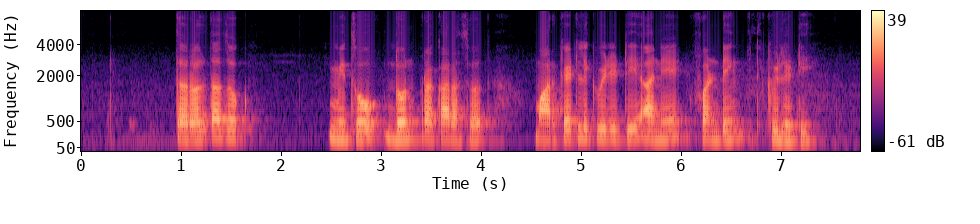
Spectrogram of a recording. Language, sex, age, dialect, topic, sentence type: Marathi, male, 31-35, Southern Konkan, banking, statement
